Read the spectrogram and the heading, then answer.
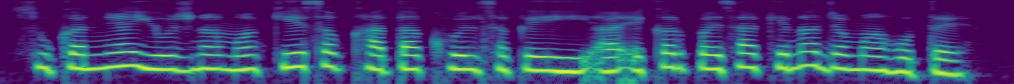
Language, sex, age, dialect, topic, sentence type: Maithili, female, 18-24, Bajjika, banking, question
